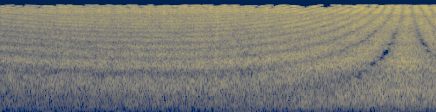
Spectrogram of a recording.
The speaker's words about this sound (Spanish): Vamos a ver si suena. Esto es para que oigan cómo suena con los zapatos. Y fíjense cómo suena el río.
